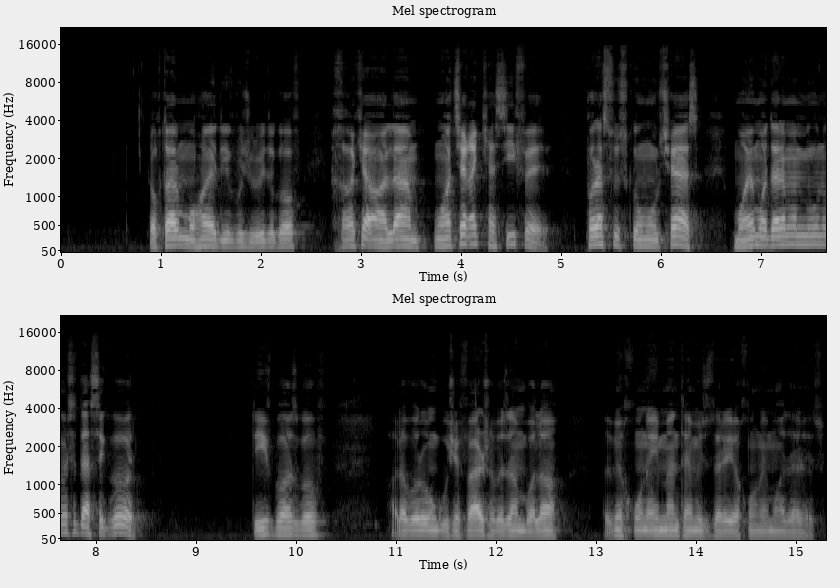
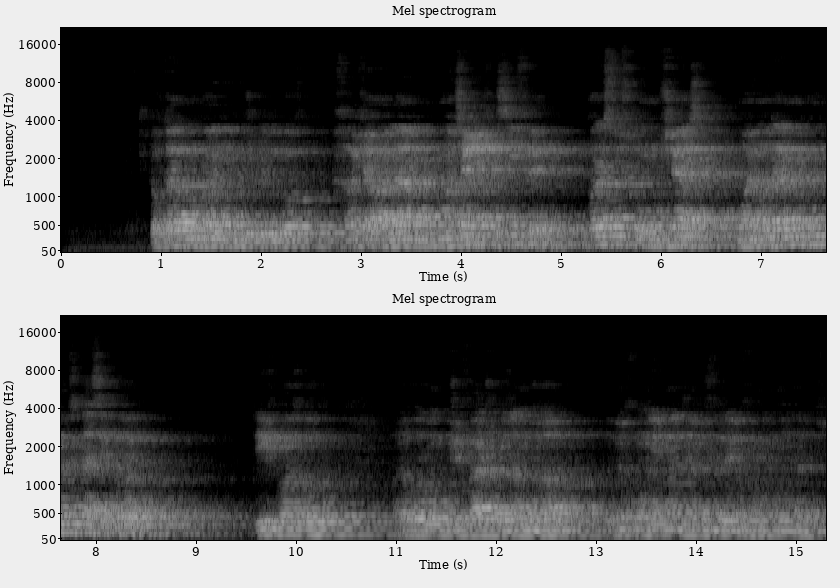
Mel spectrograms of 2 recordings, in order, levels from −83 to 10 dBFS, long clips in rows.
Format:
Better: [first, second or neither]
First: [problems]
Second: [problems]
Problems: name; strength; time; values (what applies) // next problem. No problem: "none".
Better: first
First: none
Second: room echo; strong; dies away in 2.3 s // off-mic speech; far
